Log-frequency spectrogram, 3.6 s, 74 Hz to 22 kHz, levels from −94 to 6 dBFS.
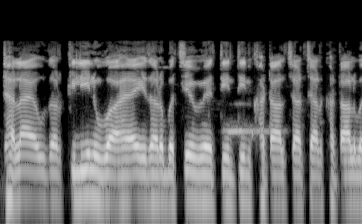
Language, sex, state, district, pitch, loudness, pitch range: Hindi, male, Bihar, Saharsa, 135 Hz, -15 LUFS, 130-135 Hz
